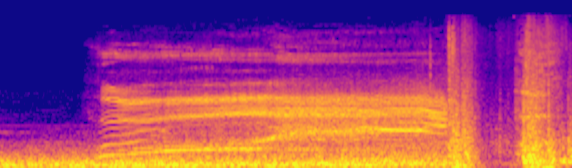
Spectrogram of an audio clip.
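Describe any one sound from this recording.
A man roars with strain.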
